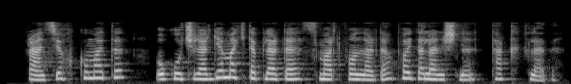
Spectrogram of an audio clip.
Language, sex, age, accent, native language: Uzbek, female, 18-24, Samarqand, Uzbek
